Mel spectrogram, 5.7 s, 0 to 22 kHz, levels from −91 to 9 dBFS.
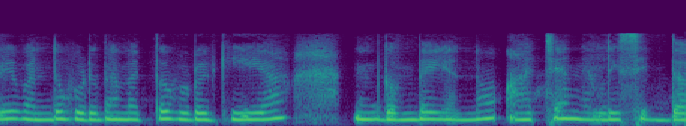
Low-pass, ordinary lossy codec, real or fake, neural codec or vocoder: none; none; fake; codec, 16 kHz, 1.1 kbps, Voila-Tokenizer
